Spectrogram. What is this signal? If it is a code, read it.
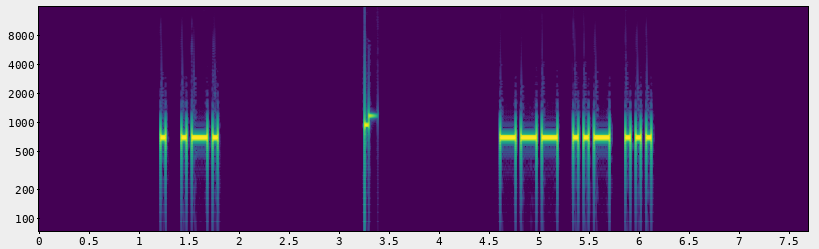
Morse code, heard as a keyed tone, about 21 wpm, 700 Hz. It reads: ER OUS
